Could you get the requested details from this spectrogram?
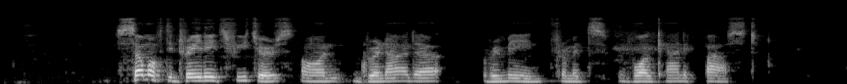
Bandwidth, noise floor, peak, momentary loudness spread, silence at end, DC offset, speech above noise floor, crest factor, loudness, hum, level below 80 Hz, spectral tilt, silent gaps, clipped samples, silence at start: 9.6 kHz; -70 dBFS; -2 dBFS; 15 LU; 0.95 s; under 0.1%; 51 dB; 18 dB; -20 LUFS; none; -64 dBFS; -6 dB/octave; none; under 0.1%; 1.2 s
